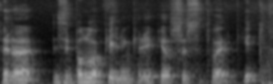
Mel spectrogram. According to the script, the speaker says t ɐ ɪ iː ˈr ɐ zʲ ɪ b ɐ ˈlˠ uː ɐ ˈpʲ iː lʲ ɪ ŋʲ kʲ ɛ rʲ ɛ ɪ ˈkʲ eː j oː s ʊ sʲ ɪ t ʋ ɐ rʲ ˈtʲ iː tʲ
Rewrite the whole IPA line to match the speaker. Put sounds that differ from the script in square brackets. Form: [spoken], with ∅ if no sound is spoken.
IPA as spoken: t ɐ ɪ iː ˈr ɐ zʲ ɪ b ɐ ˈlˠ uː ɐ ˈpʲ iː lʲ ɪ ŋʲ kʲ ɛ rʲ ɛ ɪ ˈkʲ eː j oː s ʊ sʲ ɪ t ʋ ɐ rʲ [ˈkʲ] iː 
